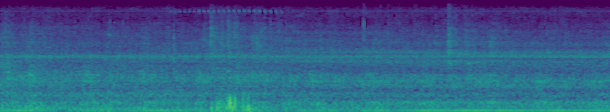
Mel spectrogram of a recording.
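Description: Steady low machine hum with a thin high whine above it, and a single dull knock a little over two seconds in.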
